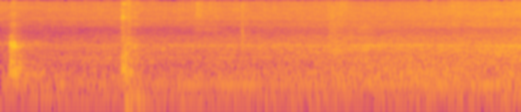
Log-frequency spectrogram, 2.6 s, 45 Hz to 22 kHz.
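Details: Chevy Blazer 4.3 V6 that cranked but wouldn't start after sitting, now repaired (owner points to distributor cap/rotor or fuel pump as usual causes): catches after a short crank and settles into a steady, even idle; running healthy.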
